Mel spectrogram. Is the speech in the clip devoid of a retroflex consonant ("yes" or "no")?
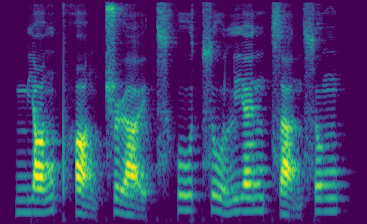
no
